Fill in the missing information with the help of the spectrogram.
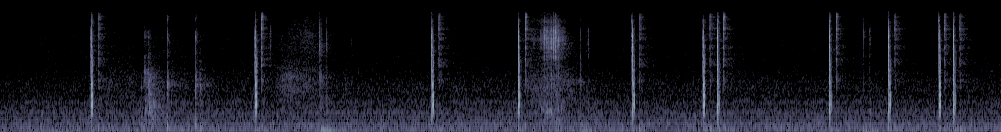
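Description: Computer mouse clicking about a dozen times, a second or two apart, with two quick double clicks, over faint room hiss.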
